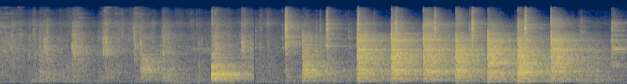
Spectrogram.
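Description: Hammer blows: a few scattered knocks, then from about two seconds in a quick run of strikes, several a second, each with a short ringing note.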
